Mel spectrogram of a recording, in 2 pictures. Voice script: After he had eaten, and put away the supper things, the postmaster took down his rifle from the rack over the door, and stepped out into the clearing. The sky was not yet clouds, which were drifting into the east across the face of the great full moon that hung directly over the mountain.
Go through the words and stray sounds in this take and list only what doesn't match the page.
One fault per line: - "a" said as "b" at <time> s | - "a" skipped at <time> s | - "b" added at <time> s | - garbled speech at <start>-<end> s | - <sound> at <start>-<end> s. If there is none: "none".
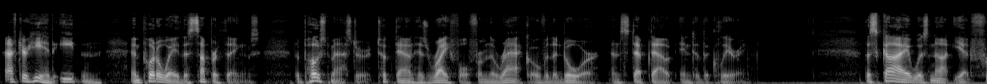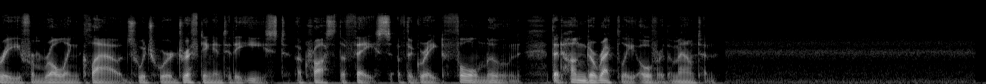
- "free from rolling" added at 9.7 s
